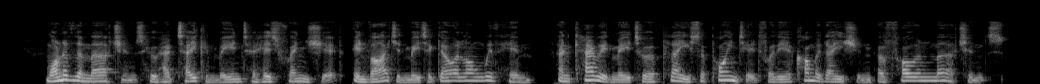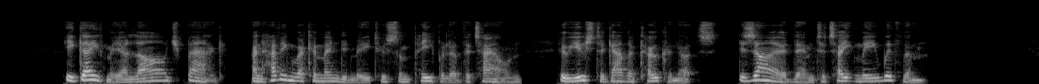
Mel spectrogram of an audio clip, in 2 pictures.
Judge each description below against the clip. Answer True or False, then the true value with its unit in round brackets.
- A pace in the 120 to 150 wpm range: False (175 wpm)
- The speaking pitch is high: False (135 Hz)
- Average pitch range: False (7.1 semitones)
